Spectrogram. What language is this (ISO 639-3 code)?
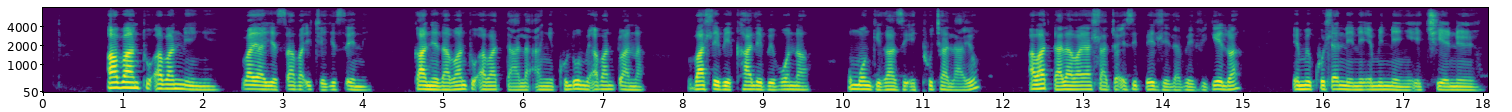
nde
